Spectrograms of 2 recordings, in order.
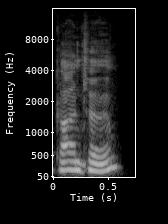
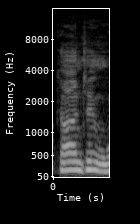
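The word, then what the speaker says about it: Kontum: But I also want you to go online to the Battle of Khantoum. That's how it's spelled, K-O-N-T-U-M.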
